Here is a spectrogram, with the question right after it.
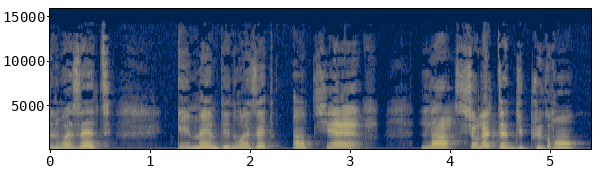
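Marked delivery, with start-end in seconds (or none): none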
